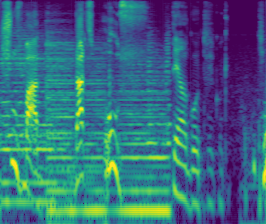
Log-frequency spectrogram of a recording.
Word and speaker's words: Houssbad: Lui aussi, le H, on ne prononce pas dans Ousbad. Dites pas Chousbad, that's not Chousbad. That's Ous.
